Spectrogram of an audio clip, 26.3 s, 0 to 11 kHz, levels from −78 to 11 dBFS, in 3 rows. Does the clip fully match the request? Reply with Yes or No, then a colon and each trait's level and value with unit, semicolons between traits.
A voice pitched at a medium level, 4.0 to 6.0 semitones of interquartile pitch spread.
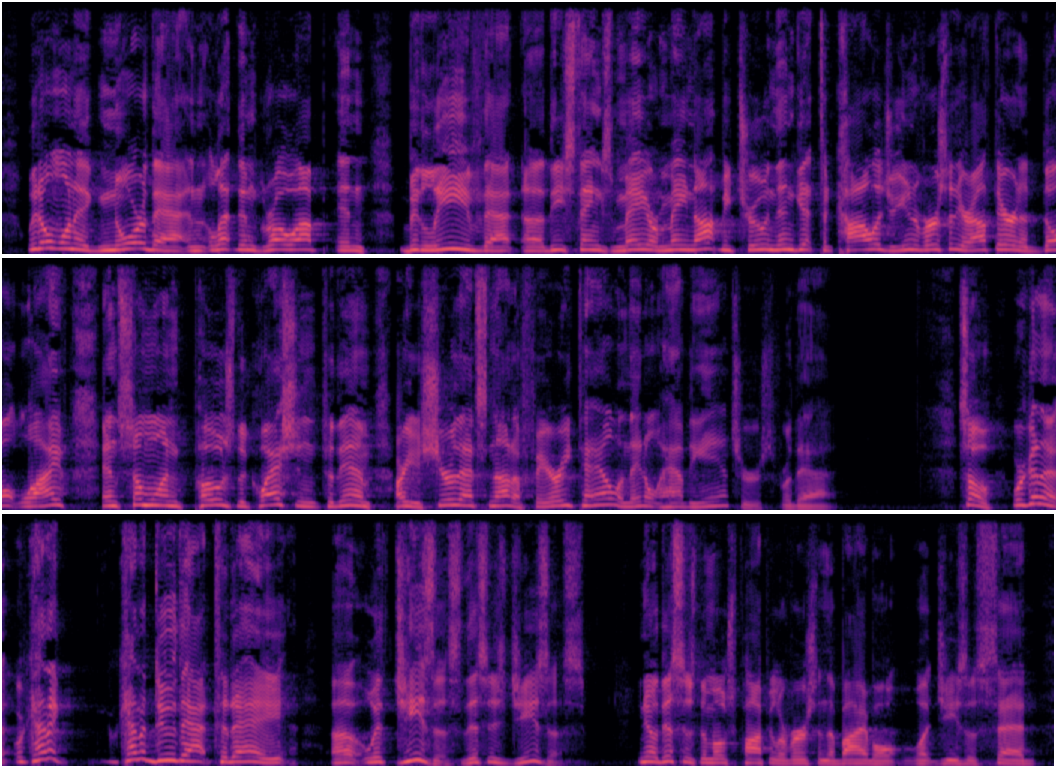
No: high, 200 Hz; average, 4.5 semitones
